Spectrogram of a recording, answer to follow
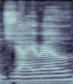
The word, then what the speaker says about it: GyRoEsEhNi: to pronounce it before most people do say gyro SNA they try to take the most literal interpretation of it some people just call me gyro which I'm cool with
